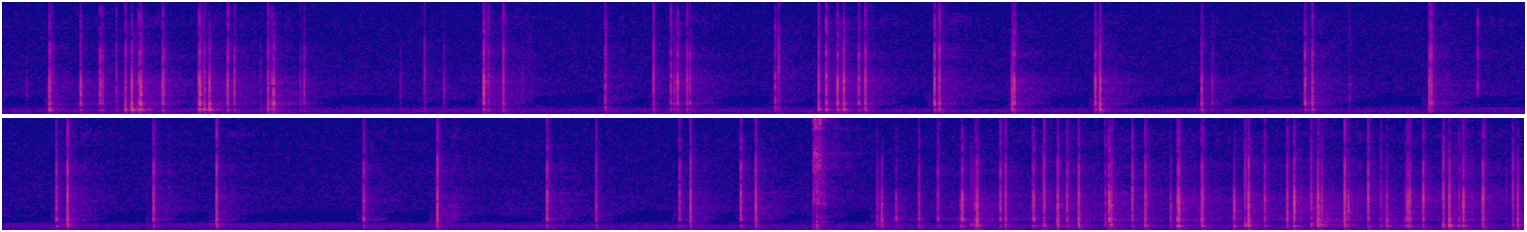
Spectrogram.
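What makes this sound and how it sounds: Long nails scratch and trace across the glossy laminated cardboard cover of a black floral hardcover notebook. They make dozens of short, sharp, bright clicks and scrapes that die away almost instantly, with spaced strokes in the middle giving way to a dense flurry at the end. There is almost no low end, and a faint steady tone sits underneath.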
